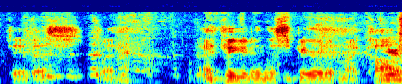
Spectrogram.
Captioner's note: laughter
